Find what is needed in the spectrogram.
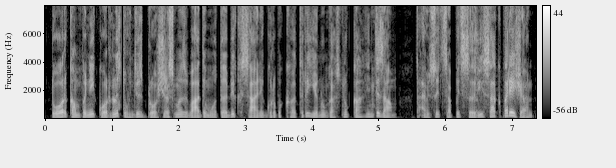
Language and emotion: Kashmiri, angry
